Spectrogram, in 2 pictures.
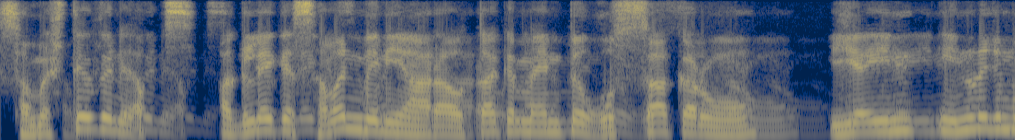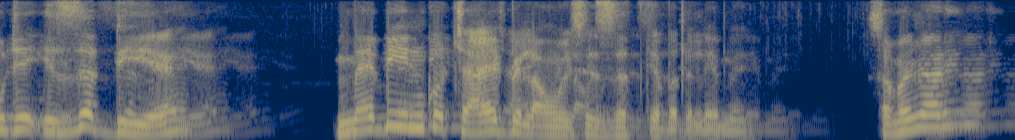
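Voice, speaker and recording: A man, an Islamic scholar, giving a casual religious talk and acting out the people in his anecdotes. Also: fairly high pitch. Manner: animated storyteller who acts out others' speech.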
